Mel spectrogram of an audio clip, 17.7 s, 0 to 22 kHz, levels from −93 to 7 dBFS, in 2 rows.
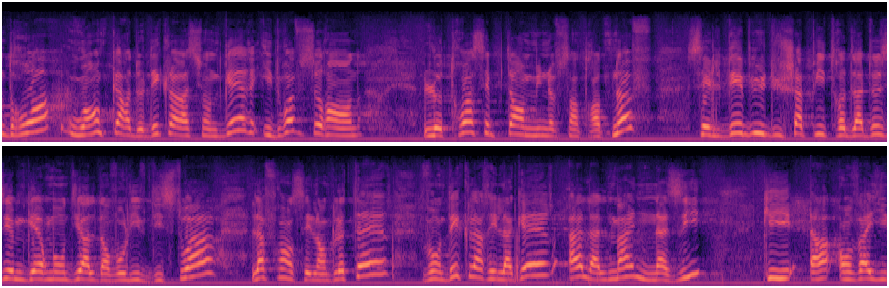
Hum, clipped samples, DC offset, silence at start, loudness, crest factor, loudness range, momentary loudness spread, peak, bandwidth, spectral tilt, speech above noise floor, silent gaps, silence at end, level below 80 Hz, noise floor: none; under 0.1%; under 0.1%; 0 s; -25 LUFS; 14 dB; 1 LU; 9 LU; -12 dBFS; 16 kHz; -4.5 dB/octave; 19 dB; none; 0 s; -70 dBFS; -44 dBFS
